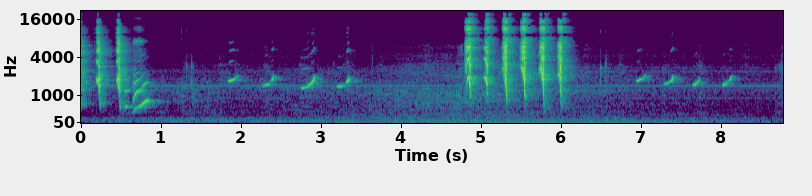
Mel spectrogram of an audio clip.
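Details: Hand-tame raw Alexandrine parakeet trying to talk indoors: a couple of loud harsh squawks, soft upslurred chirps, then a tight burst of five rasping squawks and more quiet chirping, with low background rumble.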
